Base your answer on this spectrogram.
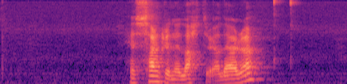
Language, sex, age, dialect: Faroese, male, 15-35, Norðuroyggjar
